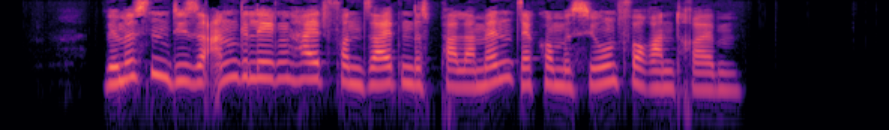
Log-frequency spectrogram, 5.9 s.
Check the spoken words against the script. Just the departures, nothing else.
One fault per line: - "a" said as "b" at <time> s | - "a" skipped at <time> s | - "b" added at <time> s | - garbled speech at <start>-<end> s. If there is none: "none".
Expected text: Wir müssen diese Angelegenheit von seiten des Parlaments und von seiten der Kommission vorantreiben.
- "und von seiten" skipped at 3.5 s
